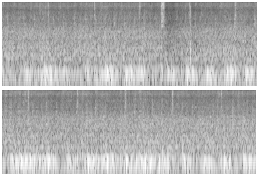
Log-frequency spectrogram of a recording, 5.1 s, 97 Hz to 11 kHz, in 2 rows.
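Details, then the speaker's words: Suzuki Carry 1.0 (ST 1000) that is hard to start, stutters and lacks power; idle surges and dips with a lumpy, stumbling beat, very unstable before the idle is raised, later traced to a faulty spark plug on cylinder three. "Waduh itu mesinnya sualnya langannya enggak stabil sama sekali"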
